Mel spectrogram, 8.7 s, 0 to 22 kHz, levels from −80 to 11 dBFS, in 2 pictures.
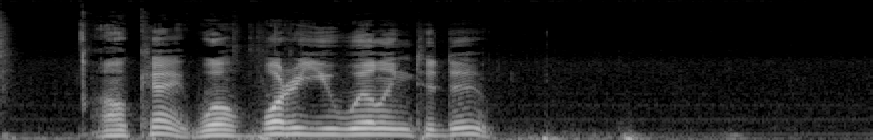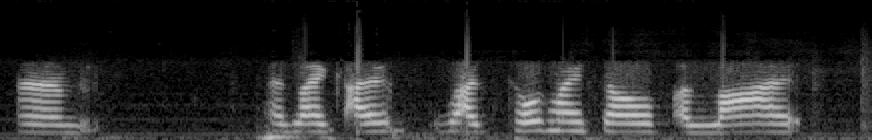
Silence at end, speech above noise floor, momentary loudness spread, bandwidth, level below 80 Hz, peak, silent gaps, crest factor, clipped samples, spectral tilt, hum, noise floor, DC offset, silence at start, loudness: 0.4 s; 38 dB; 23 LU; over 20 kHz; -38 dBFS; 0 dBFS; none; 18 dB; under 0.1%; -5.5 dB/octave; none; -53 dBFS; under 0.1%; 0 s; -15 LUFS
